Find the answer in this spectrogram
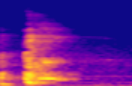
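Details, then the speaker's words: One short, soft cough burst from a female patient on hands and knees, demonstrating a self-assisted cough: head up and stomach dropped to hold air, then arching back and bringing head down; voluntary self-assisted cough. "she's going to drop her stomach and bring her head up to hold the air in and then she's going to Arch her back and bring her head down to do the"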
